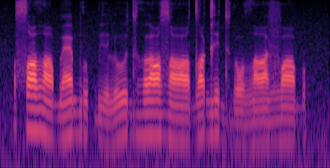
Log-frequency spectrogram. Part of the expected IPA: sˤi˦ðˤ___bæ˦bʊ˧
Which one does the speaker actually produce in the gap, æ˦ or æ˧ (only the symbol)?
æ˧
